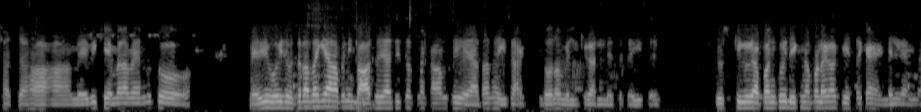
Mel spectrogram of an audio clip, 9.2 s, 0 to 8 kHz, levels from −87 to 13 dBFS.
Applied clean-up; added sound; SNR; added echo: classical method spectral subtraction.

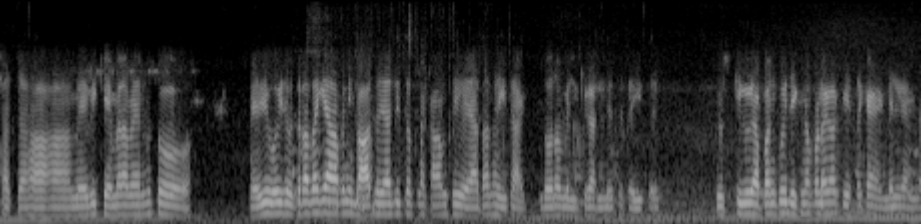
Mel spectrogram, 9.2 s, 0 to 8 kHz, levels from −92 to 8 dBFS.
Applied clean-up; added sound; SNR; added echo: none; Traffic noise, roadway noise + Toilet flush / Gurgling; 19 dB; none.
